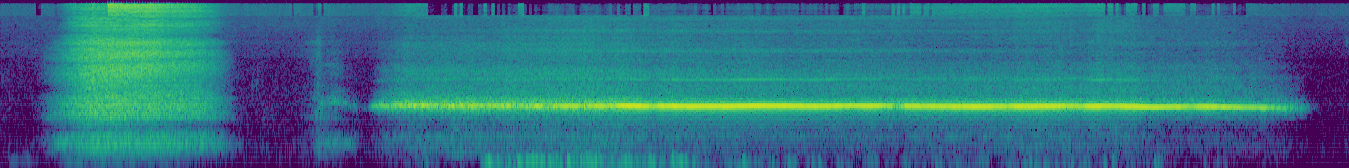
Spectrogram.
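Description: A short breathy exhale, then a long steady whistle through pursed lips holding one pitch for about seven seconds, close and fairly loud, with soft low rumbles beneath, during a breathing exercise.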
